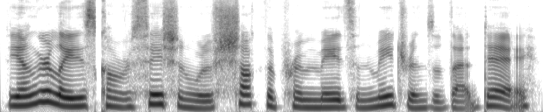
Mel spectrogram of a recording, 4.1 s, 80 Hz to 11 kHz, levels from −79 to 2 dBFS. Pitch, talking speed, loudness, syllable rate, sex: 200 Hz, 220 wpm, -16 LUFS, 5.5 syllables/s, female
